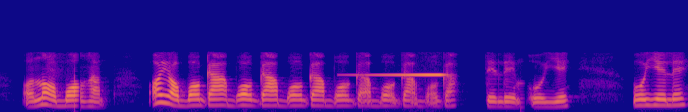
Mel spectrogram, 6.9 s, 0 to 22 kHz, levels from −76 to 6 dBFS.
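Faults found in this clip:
Packet loss with pitch repetition at 0.74 s, 3.62 s and 5.20 s. Held, buzzy stretch of about 60 ms at 0.74 s and 5.20 s, about 20 ms at 3.62 s. Likely jitter buffer/PLC: the receiver repeats the last pitch period to bridge missing audio, and the gap lengths point to three, one and three lost 20 ms packets. The 20 ms gap is too short to fade fully to silence.

Loudspeaker feedback squeal from 3.37 s to 4.57 s. A steady 1.5 kHz tone swells over roughly a second and peaks at about 5 dB above the speech. Acoustic loop: the microphone picks up its own loudspeaker, and loop gain goes above unity at 1.5 kHz, so that frequency builds on itself. The 3.62 s dropout falls inside the squeal. The line band of about 200 Hz to 3.7 kHz fits G.711 mu-law.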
